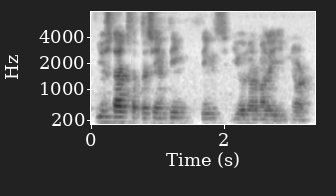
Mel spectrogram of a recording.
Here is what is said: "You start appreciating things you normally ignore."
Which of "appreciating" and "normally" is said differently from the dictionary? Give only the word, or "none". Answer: appreciating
